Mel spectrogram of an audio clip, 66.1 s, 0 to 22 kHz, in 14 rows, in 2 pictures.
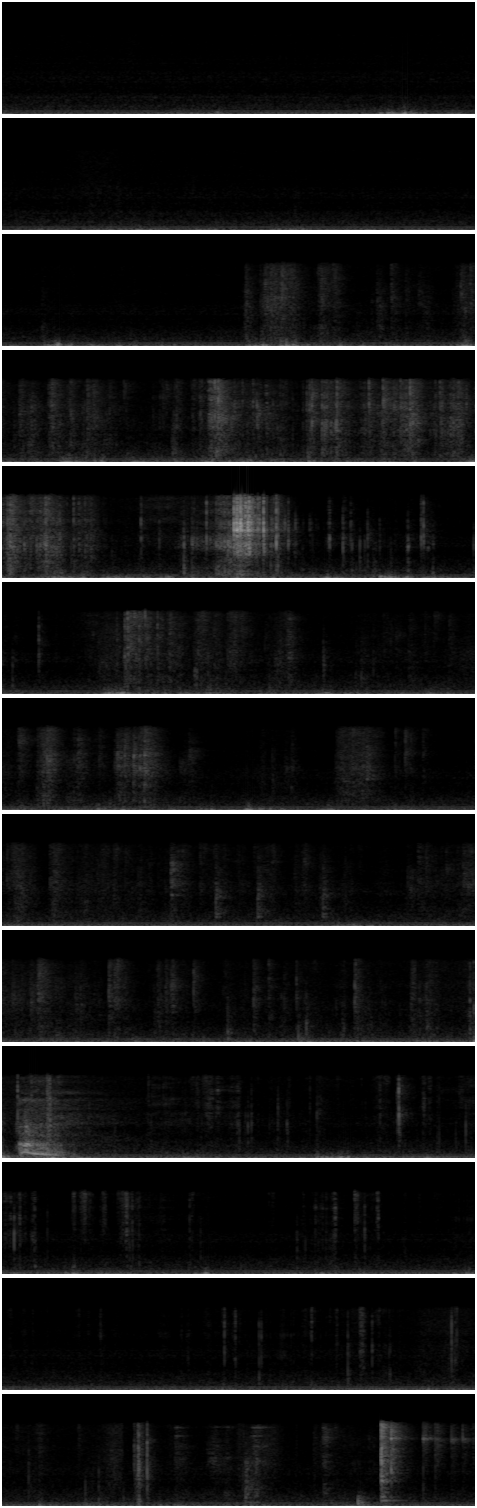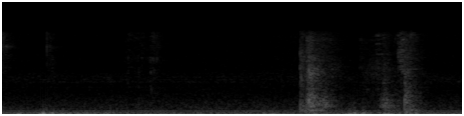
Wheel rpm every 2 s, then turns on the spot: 0, 0, 0, 0, 0, 0, 0, 0, 0, 0, 0, 0, 0, 0, 0, 0, 0, 0, 0, 0, 0, 0, 0, 0, 0, 0, 0, 0, 0, 0, 0, 0, 0.
none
